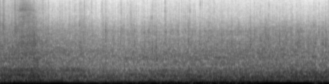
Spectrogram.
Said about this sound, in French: On entend la pluie sur la carlingue.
